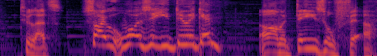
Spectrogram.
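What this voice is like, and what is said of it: Put-on Cockney accent. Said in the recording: “Cockney accent, please. I'll do my best.”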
